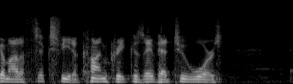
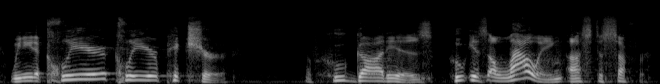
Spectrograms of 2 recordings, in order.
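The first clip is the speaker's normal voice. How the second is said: preaching; 2 semitones higher than usual. Acted. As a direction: drive the point home to the congregation. Preaching application.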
